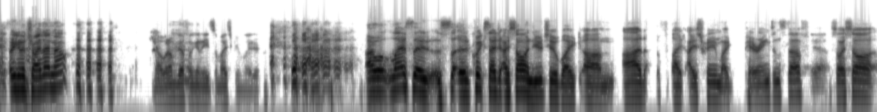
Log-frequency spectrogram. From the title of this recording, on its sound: SCR Live From Motoblot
